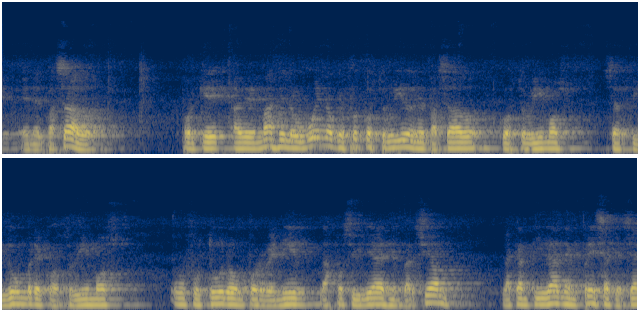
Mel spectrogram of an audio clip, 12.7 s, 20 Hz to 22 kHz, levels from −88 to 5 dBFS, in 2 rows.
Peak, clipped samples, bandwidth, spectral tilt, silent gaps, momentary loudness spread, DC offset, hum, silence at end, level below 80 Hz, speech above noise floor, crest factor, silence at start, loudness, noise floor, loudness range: -2 dBFS; under 0.1%; 5.4 kHz; -12 dB/octave; none; 9 LU; under 0.1%; none; 0 s; -52 dBFS; 38 dB; 16 dB; 0 s; -19 LUFS; -56 dBFS; 3 LU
